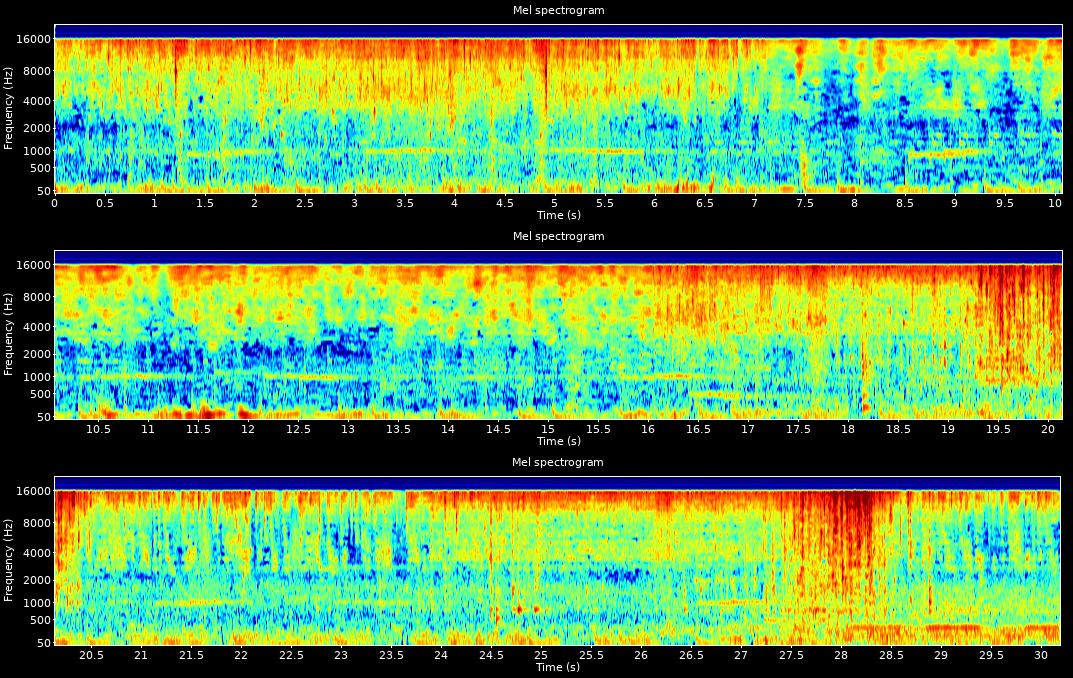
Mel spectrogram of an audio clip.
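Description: Flush water and antifreeze running steadily from a hose into a partly filled bucket as a clogged heater core is backflushed, with a couple of louder surges of flow. Light background music plays over it.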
